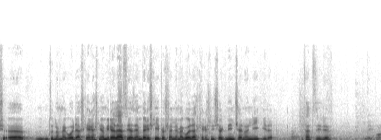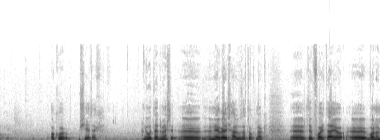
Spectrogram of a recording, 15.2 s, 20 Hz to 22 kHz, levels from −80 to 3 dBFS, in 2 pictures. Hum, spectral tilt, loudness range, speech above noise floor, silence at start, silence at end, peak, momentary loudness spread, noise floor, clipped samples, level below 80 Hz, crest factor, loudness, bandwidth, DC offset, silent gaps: none; -8.5 dB/octave; 8 LU; 25 dB; 0 s; 0 s; 0 dBFS; 19 LU; -41 dBFS; under 0.1%; -48 dBFS; 16 dB; -16 LUFS; 14 kHz; under 0.1%; none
